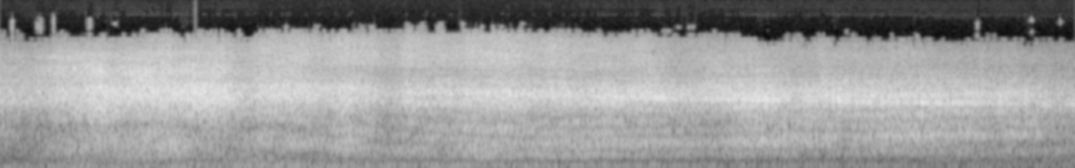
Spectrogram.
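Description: A passenger jet arriving from Palma at Manchester International Airport passes close and loud, its engine roar swelling with a strong whining midrange, wavering slightly as it goes by, with no talk over it.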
